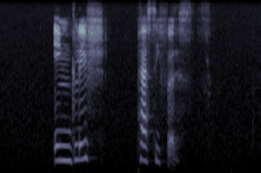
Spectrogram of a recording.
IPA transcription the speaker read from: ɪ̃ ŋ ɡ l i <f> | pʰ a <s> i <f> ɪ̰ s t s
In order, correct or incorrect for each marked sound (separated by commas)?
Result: incorrect, correct, correct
